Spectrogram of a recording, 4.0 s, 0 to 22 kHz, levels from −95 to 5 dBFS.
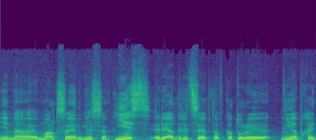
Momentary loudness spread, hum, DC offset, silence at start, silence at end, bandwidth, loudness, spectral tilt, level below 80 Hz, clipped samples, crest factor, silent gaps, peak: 4 LU; none; under 0.1%; 0 s; 0 s; 14 kHz; -19 LUFS; -5 dB/octave; -48 dBFS; under 0.1%; 10 dB; none; -8 dBFS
